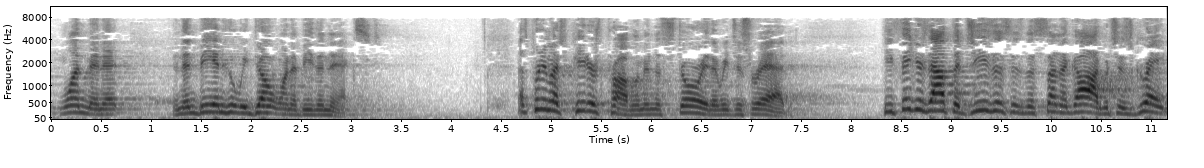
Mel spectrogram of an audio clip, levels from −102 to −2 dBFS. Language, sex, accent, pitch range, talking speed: English, male, American, 165-215 Hz, 210 wpm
